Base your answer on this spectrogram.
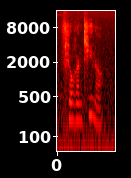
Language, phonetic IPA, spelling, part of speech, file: German, [ˌfloʀɛnˈtiːnɐ], Florentiner, noun / adjective, De-Florentiner.ogg
- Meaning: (noun) 1. a Florentine (native or inhabitant of Florence) 2. a florentine (type of biscuit) 3. short form of Florentinerhut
